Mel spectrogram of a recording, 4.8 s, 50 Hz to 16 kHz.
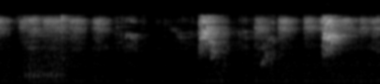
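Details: Budgerigar chirping, recorded January 20, 2023: harsh, scratchy chattering bursts, several louder squawky notes near the end, with a faint steady indoor hum underneath.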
